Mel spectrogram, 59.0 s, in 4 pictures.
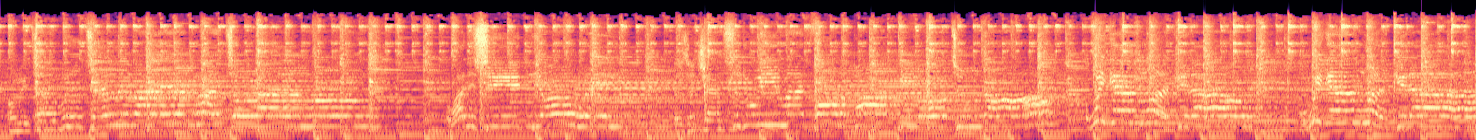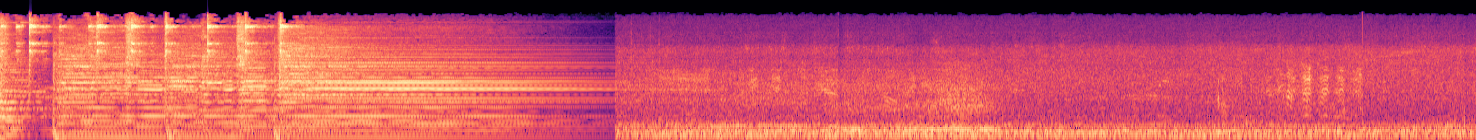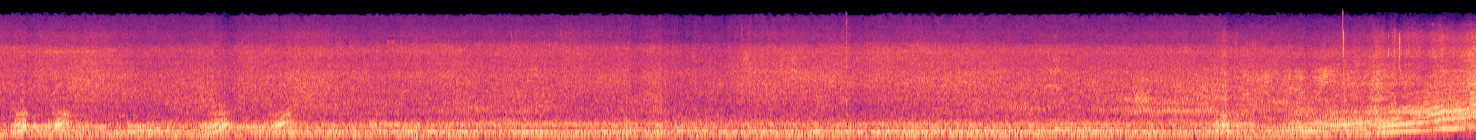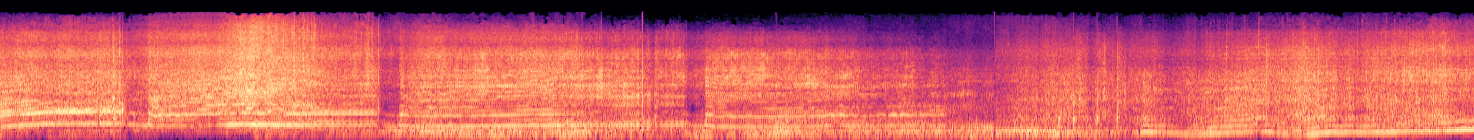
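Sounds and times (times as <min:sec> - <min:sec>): car engine revving through gears: 0:22.1 - 0:25.2, 0:29.5 - 0:59.0.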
